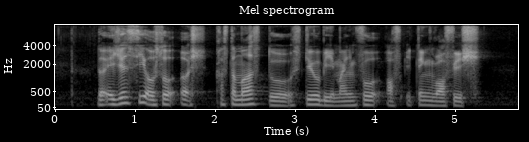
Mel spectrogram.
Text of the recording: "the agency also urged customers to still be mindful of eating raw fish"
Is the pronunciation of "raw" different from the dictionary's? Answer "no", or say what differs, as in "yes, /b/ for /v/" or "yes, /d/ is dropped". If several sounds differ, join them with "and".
yes, /w/ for /ɹ/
